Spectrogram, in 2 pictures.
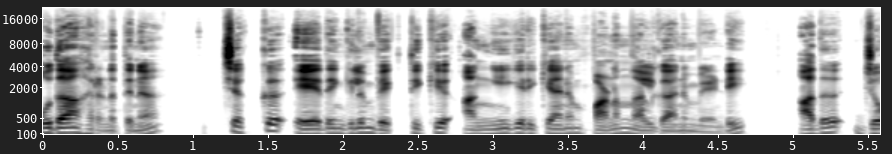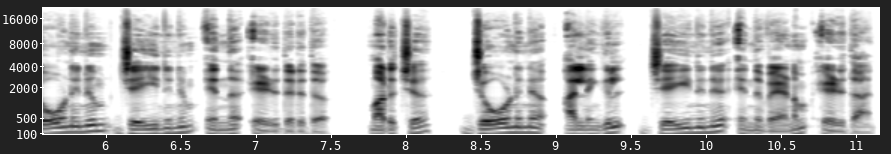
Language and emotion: Malayalam, neutral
